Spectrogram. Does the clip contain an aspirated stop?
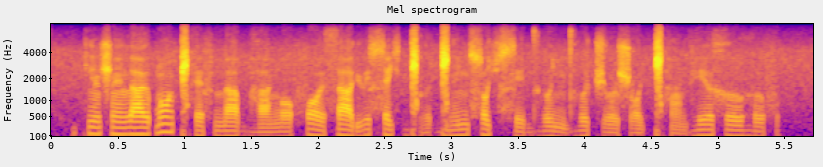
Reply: yes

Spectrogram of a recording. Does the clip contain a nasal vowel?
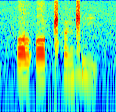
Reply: yes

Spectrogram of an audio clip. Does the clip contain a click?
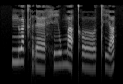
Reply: no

